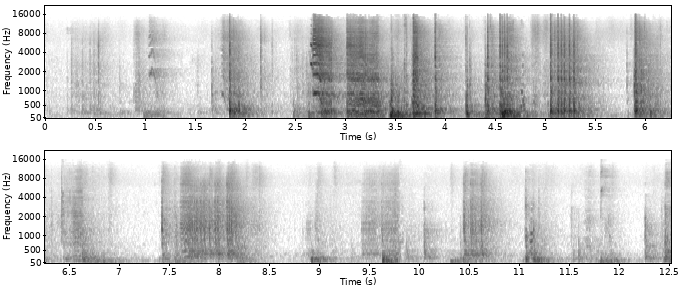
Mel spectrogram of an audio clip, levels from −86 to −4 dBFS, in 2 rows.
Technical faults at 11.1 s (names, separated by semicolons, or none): broken MP3 bit reservoir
